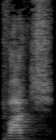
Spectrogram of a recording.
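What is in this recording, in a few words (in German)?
"Quatsch", German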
